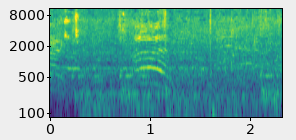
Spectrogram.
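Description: Basketball game sound in an arena: a ball being dribbled on the hardwood court over steady crowd noise, with a brief voice about a second in.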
